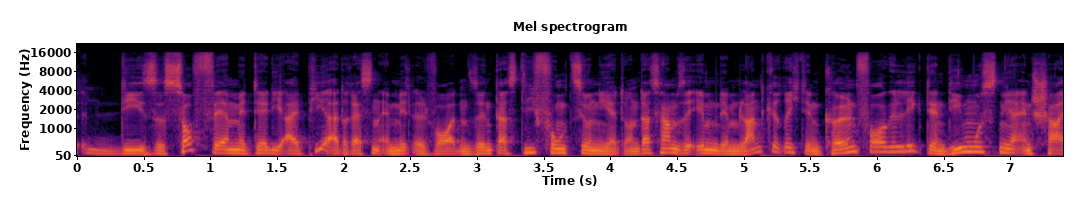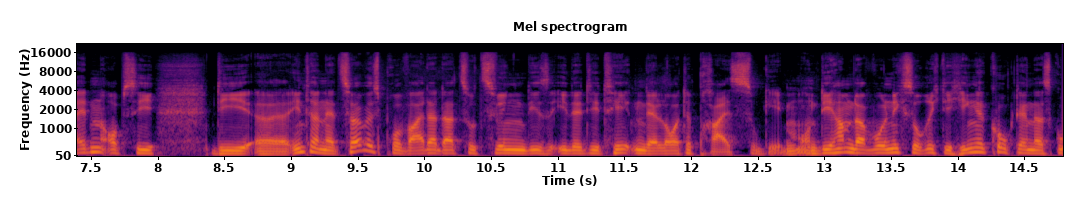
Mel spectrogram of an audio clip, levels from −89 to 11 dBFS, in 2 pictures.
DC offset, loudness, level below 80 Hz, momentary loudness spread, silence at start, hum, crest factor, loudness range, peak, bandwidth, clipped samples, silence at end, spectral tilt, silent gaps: under 0.1%; -23 LUFS; -52 dBFS; 4 LU; 0 s; none; 16 dB; 1 LU; -6 dBFS; 16 kHz; under 0.1%; 0 s; -5.5 dB/octave; none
